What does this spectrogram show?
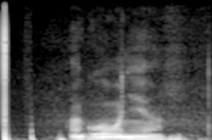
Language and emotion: Russian, neutral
